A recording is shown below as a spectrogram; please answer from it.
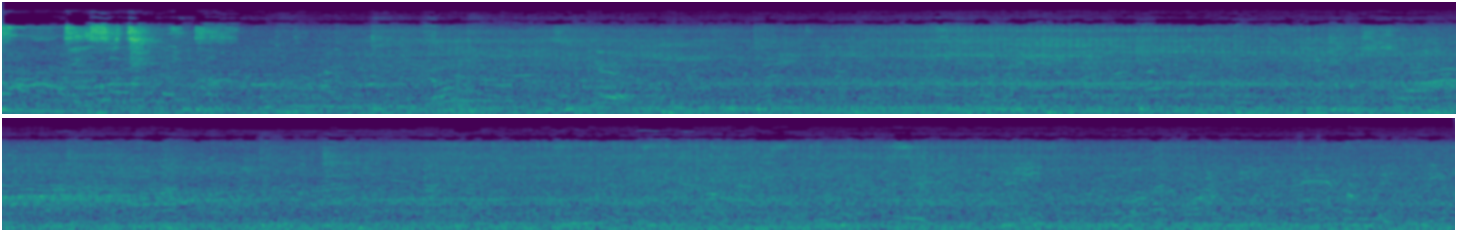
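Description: Busy city street ambience: car traffic passing at a crossing, with the chatter of people walking by, at a steady level.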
